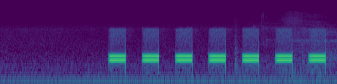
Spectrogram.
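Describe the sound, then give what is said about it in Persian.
Telephone disconnect tone after a dropped call: seven evenly spaced electronic beeps at one steady pitch, each about a third of a second long, sounding clearly over a faint low hum. “متاسفانه که تماس ما با آقای ضیاءالرحمن حسرت گزارشگر رادیو آشنا قطع شد”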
